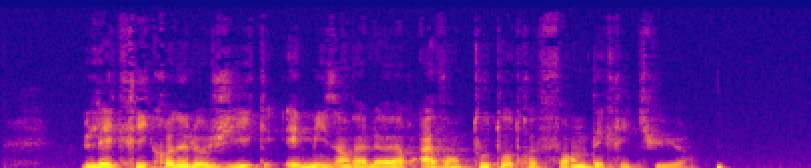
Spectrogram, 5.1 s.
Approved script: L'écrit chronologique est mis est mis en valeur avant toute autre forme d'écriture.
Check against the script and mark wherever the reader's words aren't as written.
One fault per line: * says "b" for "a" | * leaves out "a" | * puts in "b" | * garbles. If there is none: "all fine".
* leaves out "est mis"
